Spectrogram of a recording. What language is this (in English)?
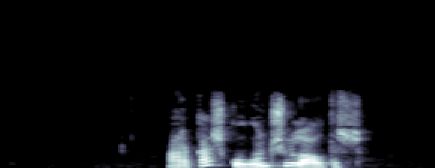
Mari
